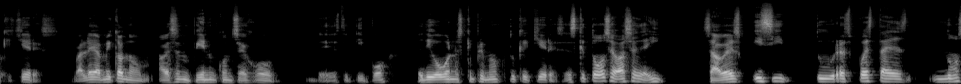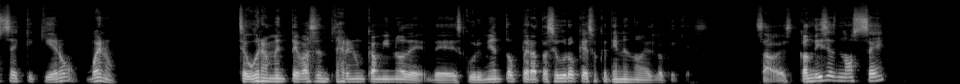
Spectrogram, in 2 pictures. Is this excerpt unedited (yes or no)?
no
